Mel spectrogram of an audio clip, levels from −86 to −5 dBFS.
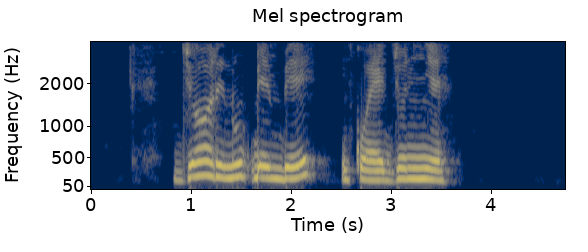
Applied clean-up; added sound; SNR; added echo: none; none; none; none.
